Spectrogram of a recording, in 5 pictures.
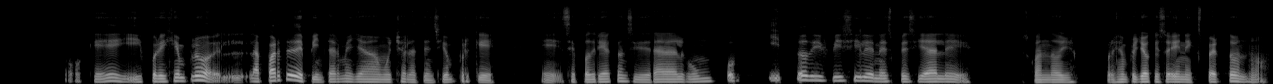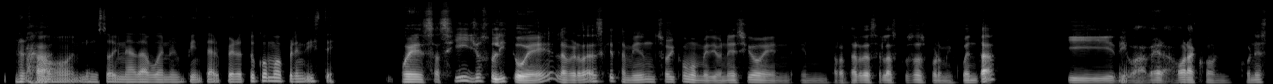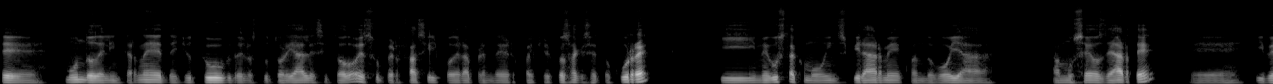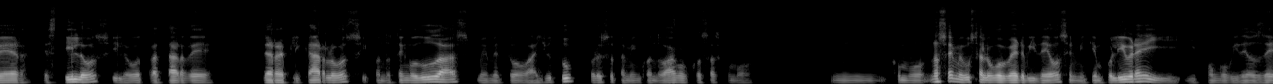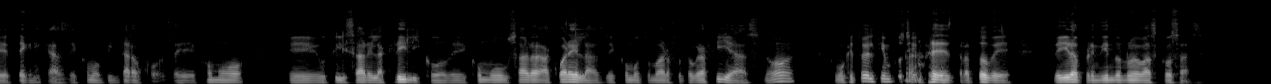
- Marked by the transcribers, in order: chuckle; unintelligible speech
- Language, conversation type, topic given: Spanish, podcast, ¿Qué rutinas te ayudan a ser más creativo?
